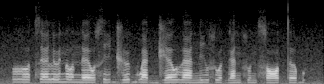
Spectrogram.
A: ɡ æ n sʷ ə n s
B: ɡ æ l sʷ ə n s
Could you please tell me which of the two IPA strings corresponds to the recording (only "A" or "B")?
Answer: A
